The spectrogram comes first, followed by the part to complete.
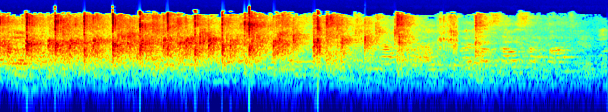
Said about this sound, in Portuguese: Uma salva de palmas aí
